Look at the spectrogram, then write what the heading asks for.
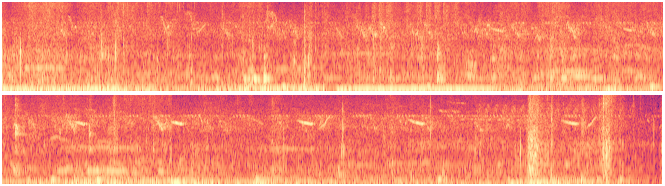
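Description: Faint outdoor ambience with small birds chirping now and then, and a few light clicks.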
